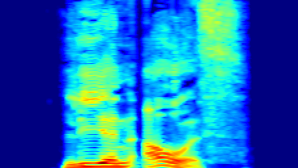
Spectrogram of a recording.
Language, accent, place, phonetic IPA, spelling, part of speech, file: German, Germany, Berlin, [ˌliːən ˈaʊ̯s], liehen aus, verb, De-liehen aus.ogg
- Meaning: inflection of ausleihen: 1. first/third-person plural preterite 2. first/third-person plural subjunctive II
